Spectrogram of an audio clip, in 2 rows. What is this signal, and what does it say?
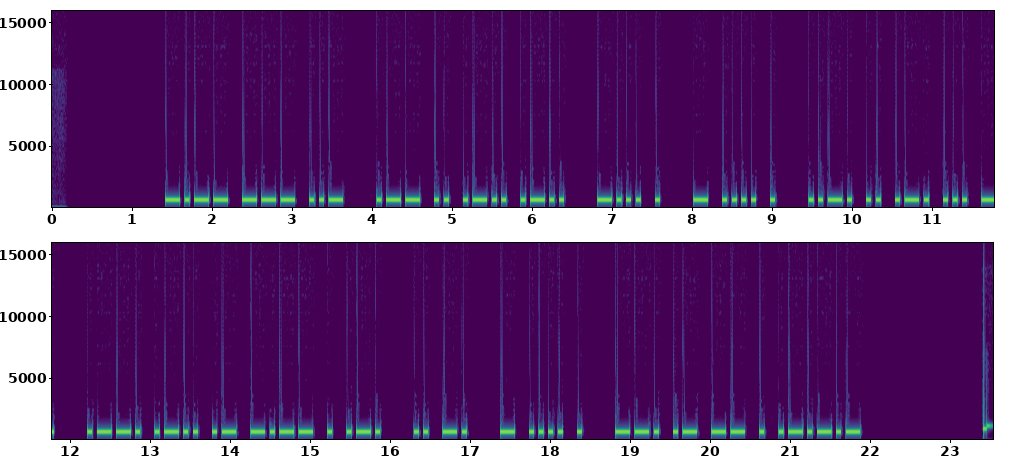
Morse code, heard as a keyed tone, about 20 wpm, 700 Hz. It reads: YOU WILL BE THE FIRST PLAYER IN THE GAME.
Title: Sentences from Top 1000 Words - Review Part 4 - 20wpm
